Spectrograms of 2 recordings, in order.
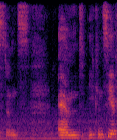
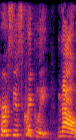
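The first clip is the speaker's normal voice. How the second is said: very high, very loud yell from afar; 9 semitones higher, 20 dB louder than usual. Game narrator voicing a figure waving from a cottage doorway, yelling from a distance. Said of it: "a voice off in the distance yelling".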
